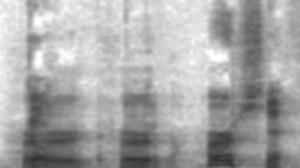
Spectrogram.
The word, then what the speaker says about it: Harshith: Harshith is how you pronounce my name.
